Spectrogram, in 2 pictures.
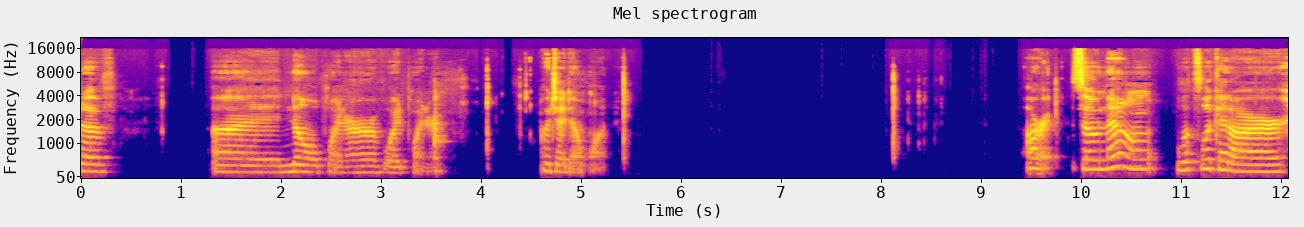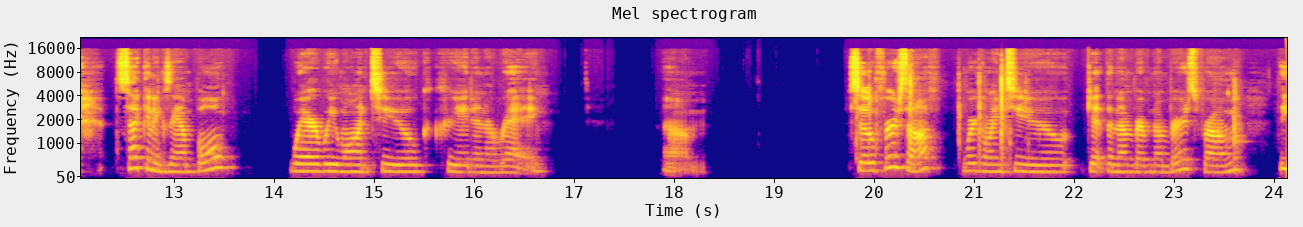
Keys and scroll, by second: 4.0 Escape, 5.3 j, 7.8-10.4 typing, 19.6-21.2 typing.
